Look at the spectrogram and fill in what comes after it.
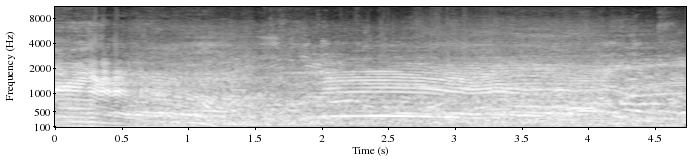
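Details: Cattle moo at Aftabganj market, Gazipur, Bangladesh, 27 August 2024, where Sahiwal bulls and calves are traded: a long, even lowing tone sounds through a busy backdrop of people talking and bargaining.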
